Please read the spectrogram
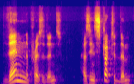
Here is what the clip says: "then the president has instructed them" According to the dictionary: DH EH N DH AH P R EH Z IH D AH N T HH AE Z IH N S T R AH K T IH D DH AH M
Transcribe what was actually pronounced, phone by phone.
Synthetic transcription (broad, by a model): DH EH N DH AH P R EH Z IH D AH N T HH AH Z IH N S T R AH K T IH D DH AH M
